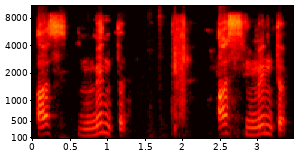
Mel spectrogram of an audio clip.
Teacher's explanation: अब देखिए नकार भी आधा है और तकार भी आधा है। पूरा नहीं करेंगे किसी को भी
